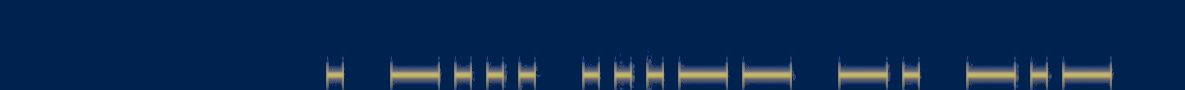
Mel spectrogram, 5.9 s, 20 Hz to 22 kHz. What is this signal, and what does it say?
Morse code, heard as a keyed tone, about 15 wpm, 700 Hz. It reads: EB3NK
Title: DXCC-100 Call Signs - 5 Characters - 15wpm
